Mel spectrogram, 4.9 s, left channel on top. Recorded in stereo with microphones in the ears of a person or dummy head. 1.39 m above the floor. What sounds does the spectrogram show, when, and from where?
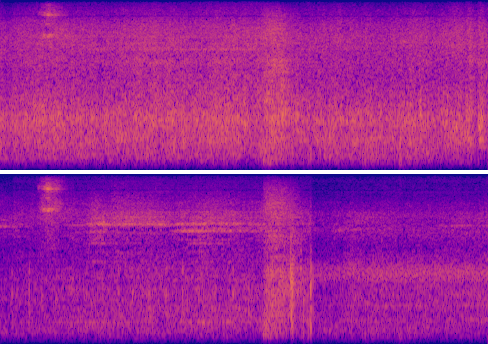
0.4 s keys jangling: 35° right (ahead or behind), 4 m
2.6 s a gunshot: 35° left (ahead or behind), 3.5 m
